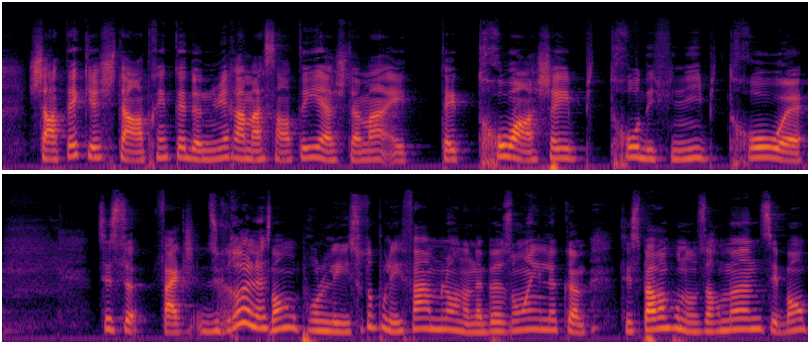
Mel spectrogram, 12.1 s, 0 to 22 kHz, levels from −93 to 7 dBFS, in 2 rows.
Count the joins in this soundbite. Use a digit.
1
